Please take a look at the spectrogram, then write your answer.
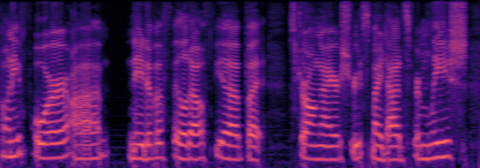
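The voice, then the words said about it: Worn-out, strained voice. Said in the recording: “excuse my voice. I haven't stopped singing, rapping, or talking since last Thursday.”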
